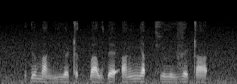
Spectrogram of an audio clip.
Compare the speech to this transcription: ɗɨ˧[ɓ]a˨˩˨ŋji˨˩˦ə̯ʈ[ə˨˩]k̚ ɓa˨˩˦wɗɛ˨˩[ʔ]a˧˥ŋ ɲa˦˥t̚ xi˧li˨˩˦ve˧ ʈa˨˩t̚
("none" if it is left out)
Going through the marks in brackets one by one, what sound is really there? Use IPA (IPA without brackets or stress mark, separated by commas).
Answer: m, ə˨˩, ʔ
